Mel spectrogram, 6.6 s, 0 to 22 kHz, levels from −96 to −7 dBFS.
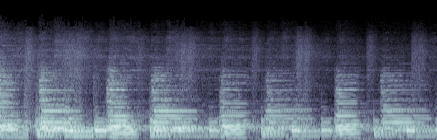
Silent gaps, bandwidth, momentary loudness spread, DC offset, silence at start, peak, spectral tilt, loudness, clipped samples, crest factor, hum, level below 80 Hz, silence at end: none; 10.5 kHz; 9 LU; under 0.1%; 0 s; -10 dBFS; -7 dB/octave; -25 LUFS; under 0.1%; 16 dB; none; -46 dBFS; 0 s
